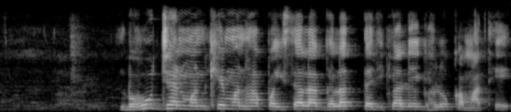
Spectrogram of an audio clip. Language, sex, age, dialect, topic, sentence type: Chhattisgarhi, female, 18-24, Western/Budati/Khatahi, banking, statement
